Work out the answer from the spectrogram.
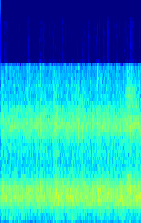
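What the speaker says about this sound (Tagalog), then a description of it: "malakas ang ulan" Heavy rain pours steadily outside a house, a dense, even hiss of water on surfaces filling the whole stretch without a break.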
